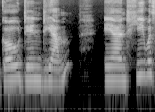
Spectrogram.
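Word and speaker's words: Ngô Đình Diệm: they had their own leader his name is pronounced Ngo Dinh Diem and he was not a communist but he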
